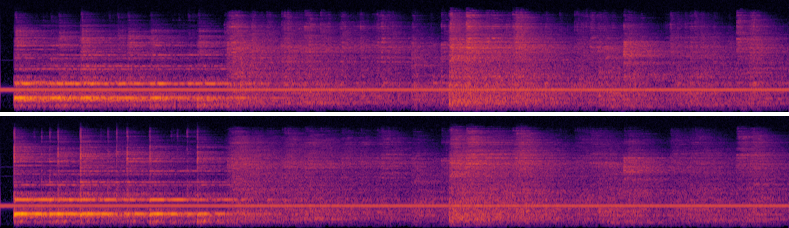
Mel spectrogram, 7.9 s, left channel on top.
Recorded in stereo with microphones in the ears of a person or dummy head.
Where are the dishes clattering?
65° right (ahead or behind), 1.9 m.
